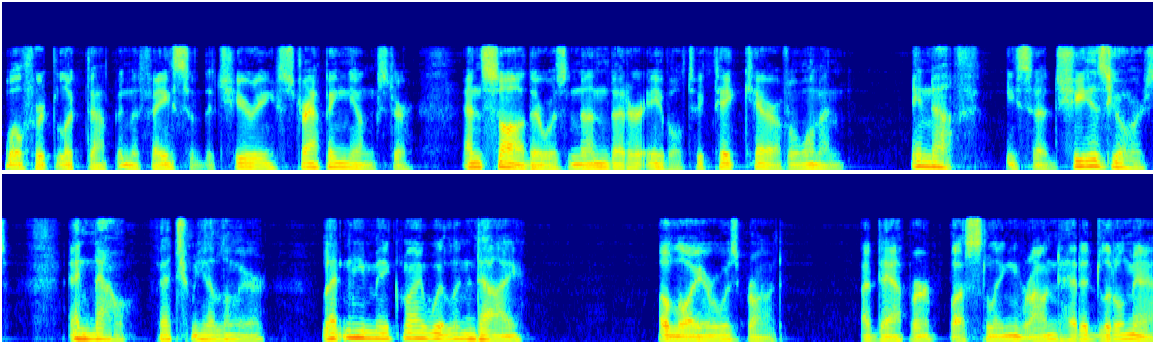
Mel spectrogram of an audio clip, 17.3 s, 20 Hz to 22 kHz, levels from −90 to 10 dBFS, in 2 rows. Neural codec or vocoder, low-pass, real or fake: codec, 24 kHz, 3 kbps, HILCodec; 7.2 kHz; fake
